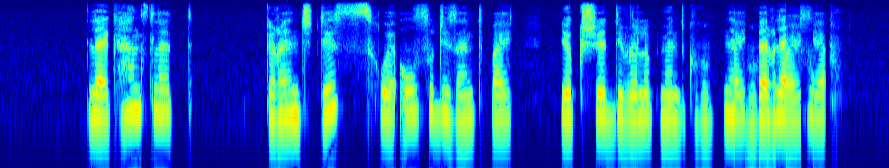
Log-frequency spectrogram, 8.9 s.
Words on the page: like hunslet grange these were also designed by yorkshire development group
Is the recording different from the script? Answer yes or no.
yes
